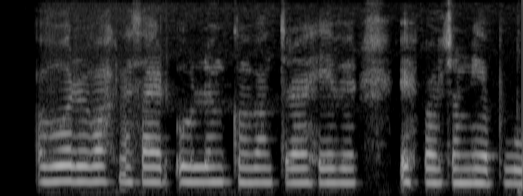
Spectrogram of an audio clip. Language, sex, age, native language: Icelandic, female, 18-19, Icelandic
